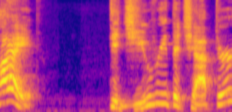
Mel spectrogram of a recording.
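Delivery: put-on very high, slow, swooping kids-show sing-song voice. Asking a silent guest about the chapter, imitating Dora the Explorer. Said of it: "it's like watching an episode of Dora the Explorer".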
